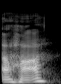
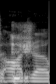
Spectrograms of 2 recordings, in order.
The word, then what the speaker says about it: Aja: As a kid, I always thought you were supposed to pronounce it aha. I don't know why. I thought it was Aja when I was a Aja, kid. yeah. I thought like the J, you're supposed to make an H sound with it or something.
